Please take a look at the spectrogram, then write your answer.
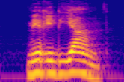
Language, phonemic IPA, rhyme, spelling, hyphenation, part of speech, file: Dutch, /ˌmeː.ri.diˈaːn/, -aːn, meridiaan, me‧ri‧di‧aan, noun, Nl-meridiaan.ogg
- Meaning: meridian (great circle passing through the geographic poles)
